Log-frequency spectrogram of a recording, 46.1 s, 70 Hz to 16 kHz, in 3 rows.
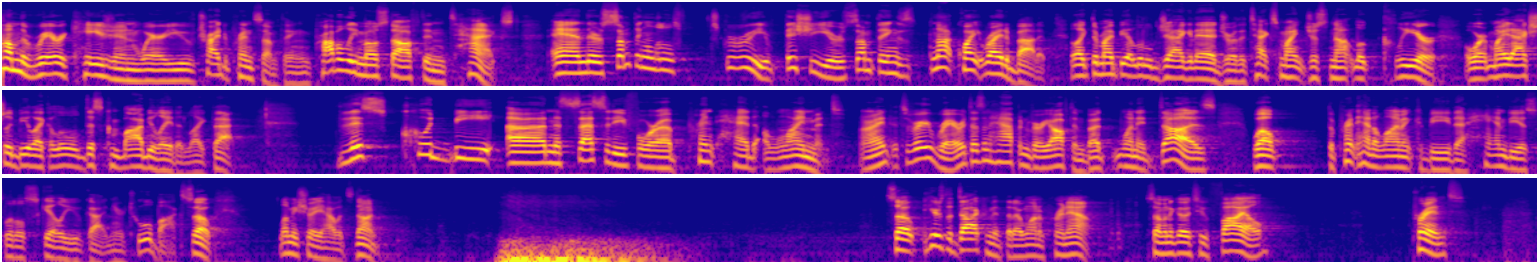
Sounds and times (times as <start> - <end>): Speech: 0.0 - 17.7, 18.7 - 32.9, 33.5 - 34.6, 39.5 - 43.5, 44.8 - 45.4.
